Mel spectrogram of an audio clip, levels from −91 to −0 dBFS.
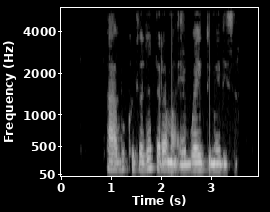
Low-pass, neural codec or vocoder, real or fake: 5.4 kHz; none; real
